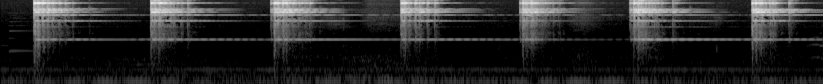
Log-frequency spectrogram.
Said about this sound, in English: you're up with the chime.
